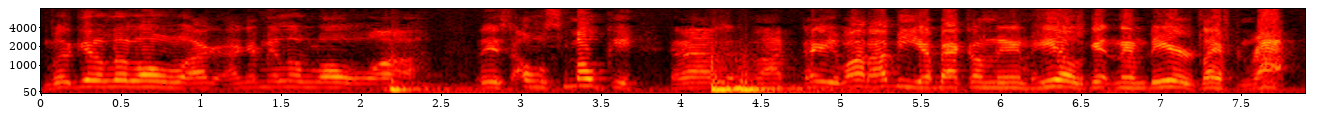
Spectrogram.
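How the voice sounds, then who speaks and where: A man's voice: high-pitched, fairly even intonation, a little fast, heavy background noise, natural voice. A man playing a boastful, rambling hillbilly who hosts a sports call-in show, with a folksy drawl. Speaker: host. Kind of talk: comic character bit on a live stream.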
